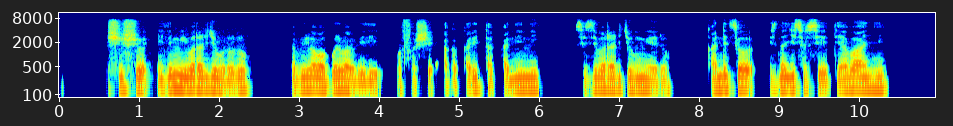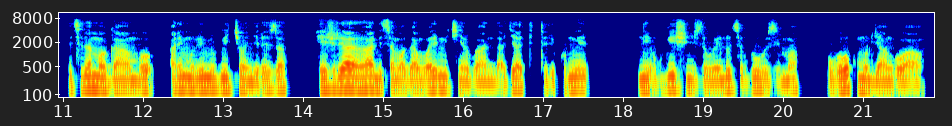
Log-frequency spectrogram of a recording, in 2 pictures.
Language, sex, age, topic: Kinyarwanda, male, 18-24, finance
